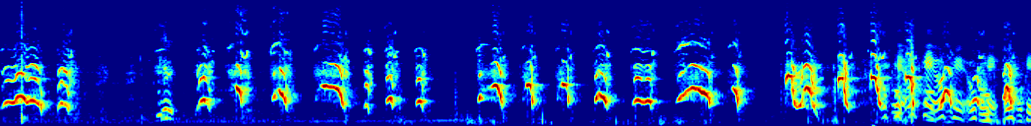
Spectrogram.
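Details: Pet dog digging in a garden; a long series of short, tonal whining growls and grumbles, some rising then falling in pitch, repeated roughly twice a second with brief pauses.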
